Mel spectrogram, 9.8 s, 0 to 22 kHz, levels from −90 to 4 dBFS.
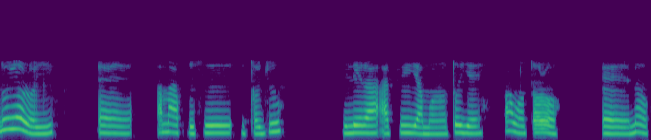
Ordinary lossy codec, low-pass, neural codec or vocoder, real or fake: none; 3.6 kHz; none; real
